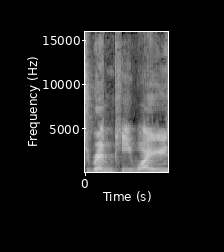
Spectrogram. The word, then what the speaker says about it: Ren'Py: This is made in Ren'Py, or I'm sorry. I think it's technically supposed to be pronounced Ren'Py because the programming language that it uses is Python.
